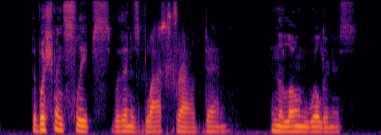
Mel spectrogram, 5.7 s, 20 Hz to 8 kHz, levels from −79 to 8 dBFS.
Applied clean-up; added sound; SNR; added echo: neural diffusion model UNIVERSE++.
